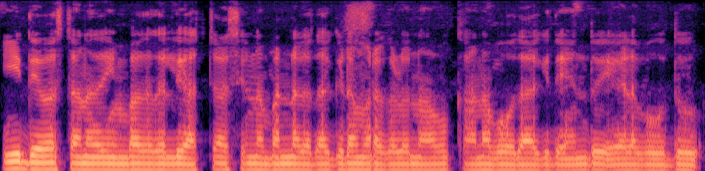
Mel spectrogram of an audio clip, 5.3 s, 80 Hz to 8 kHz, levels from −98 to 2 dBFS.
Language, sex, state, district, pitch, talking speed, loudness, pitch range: Kannada, male, Karnataka, Koppal, 105 Hz, 125 wpm, -17 LUFS, 100-110 Hz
